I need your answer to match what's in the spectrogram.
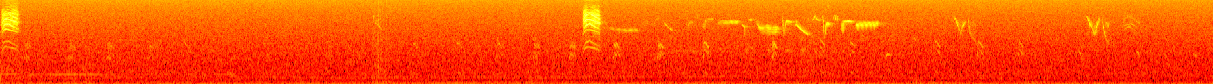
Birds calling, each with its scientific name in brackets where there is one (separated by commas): Eurasian Skylark (Alauda arvensis), Hawaii Amakihi (Chlorodrepanis virens), Erckel's Francolin (Pternistis erckelii)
